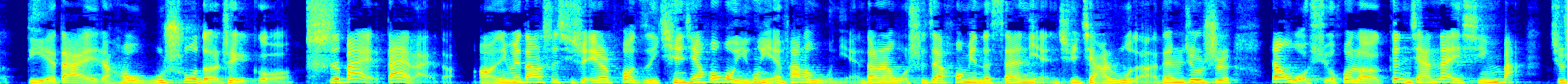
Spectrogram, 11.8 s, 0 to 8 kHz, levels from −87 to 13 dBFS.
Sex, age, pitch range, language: female, 20-39, 180-215 Hz, Chinese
